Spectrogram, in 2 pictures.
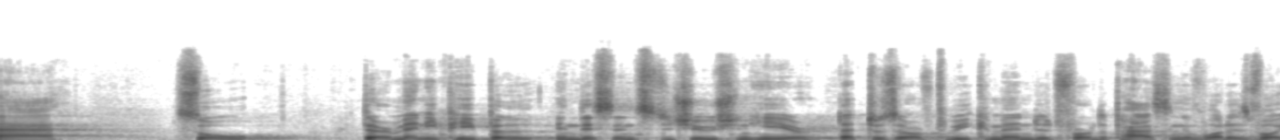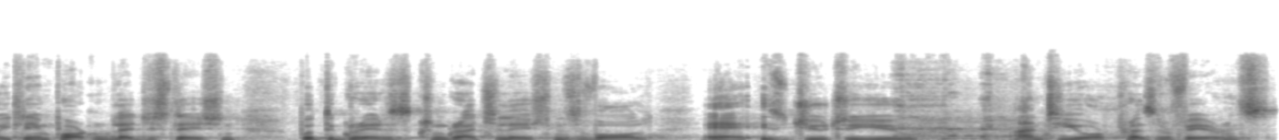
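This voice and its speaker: A man speaks with a Cork accent at a fairly quick pace. His intonation stays fairly even over a quiet background. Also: fairly low pitch for a man. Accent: Irish (Cork). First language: Irish. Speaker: politician. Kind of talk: parliamentary speech. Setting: parliament chamber. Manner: hesitant, many fillers.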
